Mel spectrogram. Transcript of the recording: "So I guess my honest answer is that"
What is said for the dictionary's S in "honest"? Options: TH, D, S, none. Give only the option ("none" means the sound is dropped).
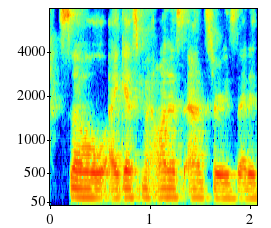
S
